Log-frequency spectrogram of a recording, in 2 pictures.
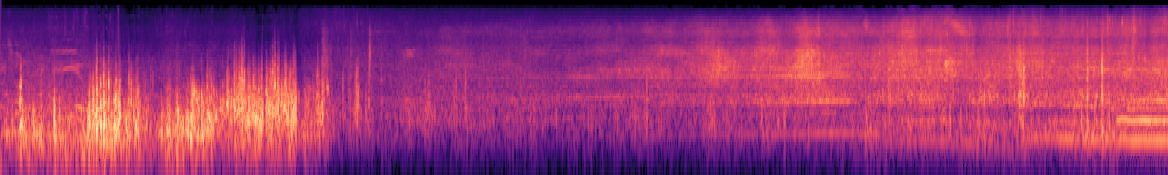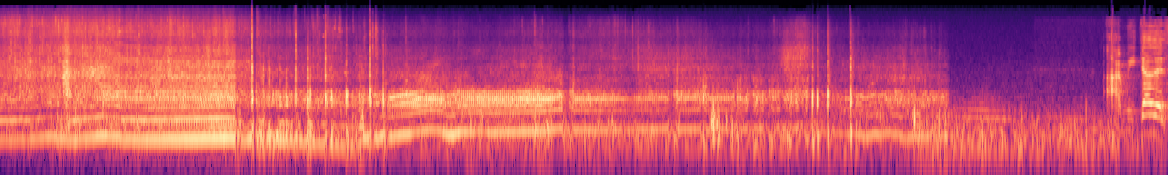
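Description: Mitsubishi Lancer Evolution rally car's turbocharged four-cylinder engine driven hard on gravel. It grows louder as the car approaches and passes close, then revs up and down through gear changes.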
